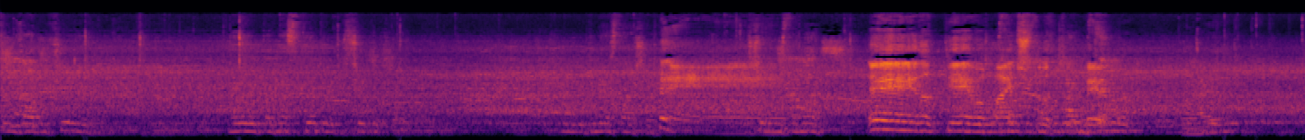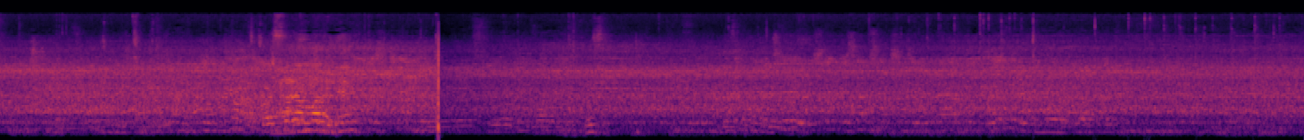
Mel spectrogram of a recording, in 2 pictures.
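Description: A crowd murmurs and cheers through a television speaker.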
